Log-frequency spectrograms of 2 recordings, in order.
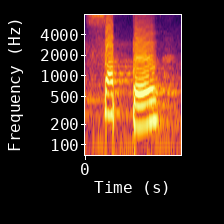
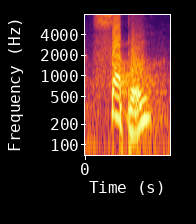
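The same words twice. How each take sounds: First: The middle P is held long and stressed. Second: The middle P is short and plain.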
